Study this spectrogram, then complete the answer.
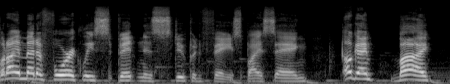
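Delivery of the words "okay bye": mock offhand, careless, blasé tone, pitched up. Retelling own reply to the manager who fired them: imitating own blasé reply. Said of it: "in a blasé way".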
